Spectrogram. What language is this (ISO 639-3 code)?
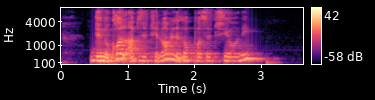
mlt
